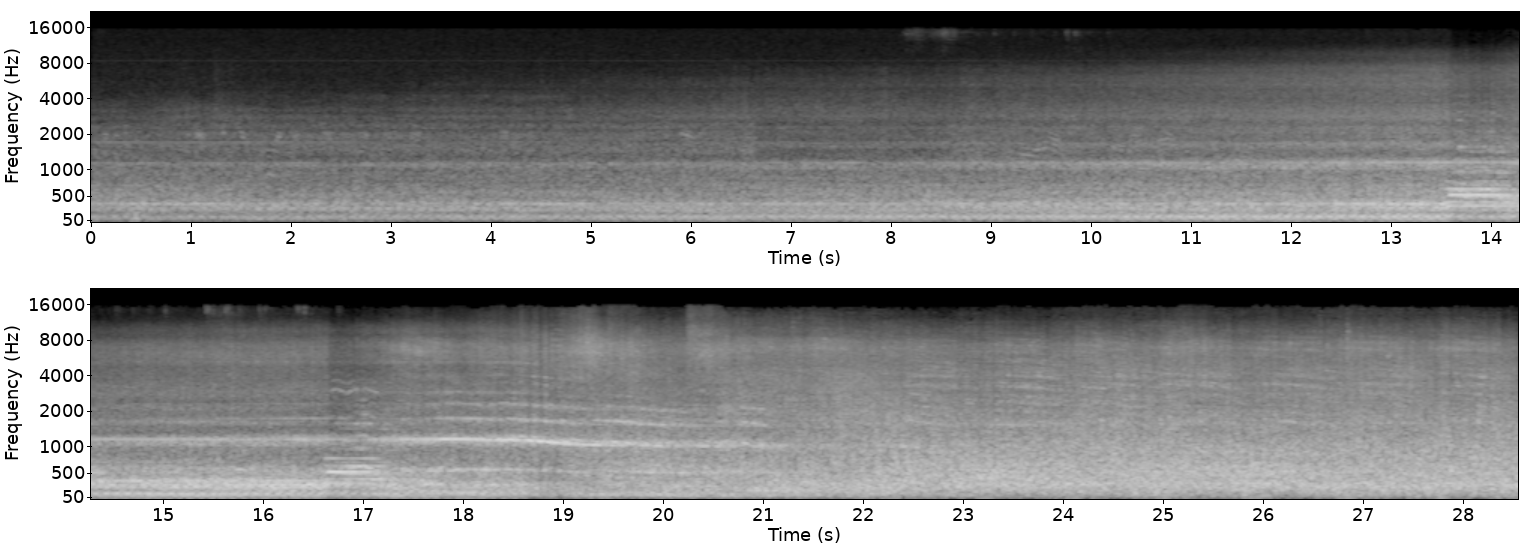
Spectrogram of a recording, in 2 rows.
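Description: Diesel freight train led by GE AC4400CW and ES44AC locomotives approaching, its engine sound growing louder. The horn gives two short toots about halfway through, the pitch drops as the locomotives pass, then empty tank cars roll by with steady clickety-clack wheel noise.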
